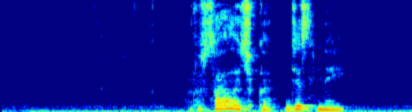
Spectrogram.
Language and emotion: Russian, neutral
